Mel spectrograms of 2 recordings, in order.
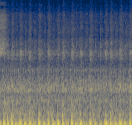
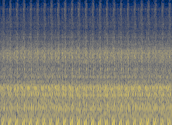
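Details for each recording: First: Yamaha Rhino side-by-side, hot engine: low idle with a loping clatter of roughly nine uneven knocks a second; it accelerates well but idles poorly and can stall, cause not yet known. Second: Side-by-side with power bed, idling smooth and even at three to four pulses a second with no misses; runs well but very low on power and sluggish, fuel delivery to be checked.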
